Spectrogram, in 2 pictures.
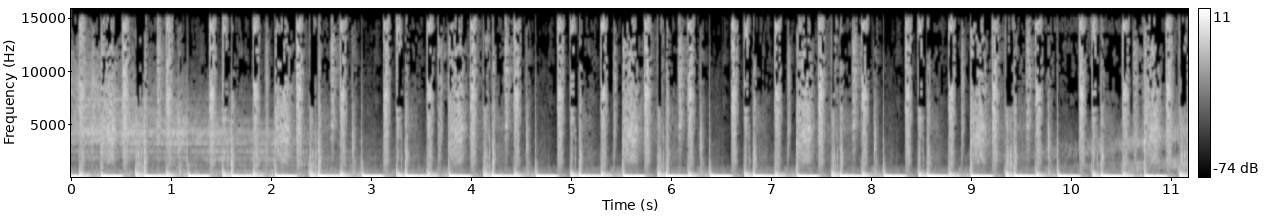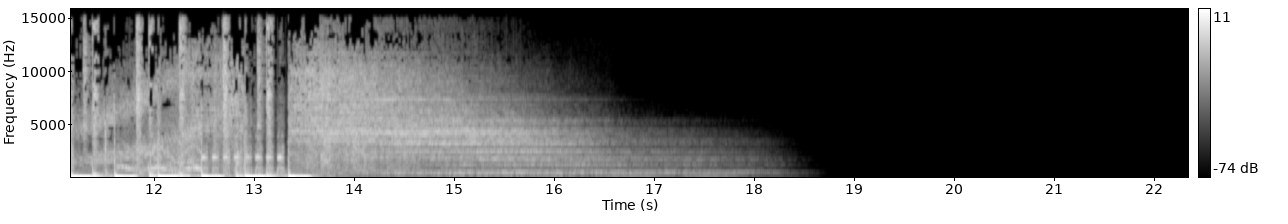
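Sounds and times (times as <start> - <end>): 
pubstep beat: 0.0 - 15.1.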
